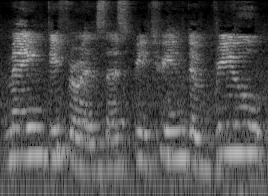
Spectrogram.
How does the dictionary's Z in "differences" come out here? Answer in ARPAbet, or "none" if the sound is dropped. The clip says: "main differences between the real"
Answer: S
